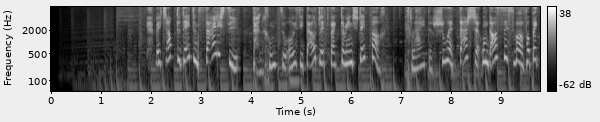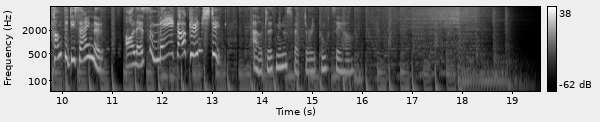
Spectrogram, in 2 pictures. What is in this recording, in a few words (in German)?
sprecherin werbung; Outlet-Factory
